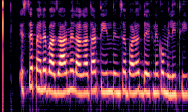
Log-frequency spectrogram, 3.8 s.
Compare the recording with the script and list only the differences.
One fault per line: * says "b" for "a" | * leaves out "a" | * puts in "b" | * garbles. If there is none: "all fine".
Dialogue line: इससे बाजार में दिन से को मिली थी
* puts in "पहले"
* puts in "लगातार तीन"
* puts in "बढ़त देखने"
